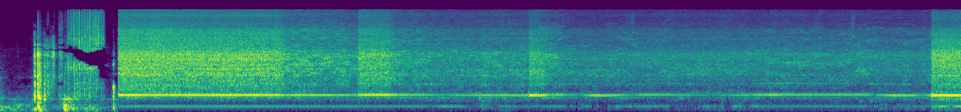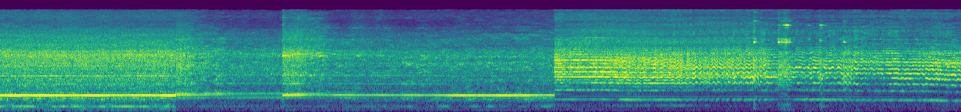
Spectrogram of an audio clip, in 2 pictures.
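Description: Electric drill running steadily, with a small wire wheel scrubbing rust off a cast iron axe head. Near the end a smaller high-speed rotary tool with a tiny wire brush takes over, with a higher whine.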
